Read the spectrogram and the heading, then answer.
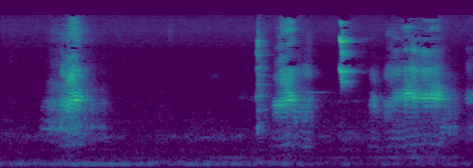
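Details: Daytime calls from a pet rainbow lorikeet: a single shrill screech, then after a pause a quick series of sharp, piercing squawks and a longer raspy note at the end.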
